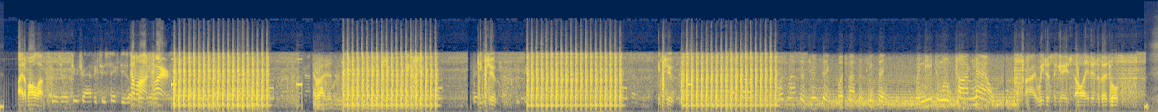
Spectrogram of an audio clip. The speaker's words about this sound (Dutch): Vanuit een Apache schieten op vermeende terroristen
